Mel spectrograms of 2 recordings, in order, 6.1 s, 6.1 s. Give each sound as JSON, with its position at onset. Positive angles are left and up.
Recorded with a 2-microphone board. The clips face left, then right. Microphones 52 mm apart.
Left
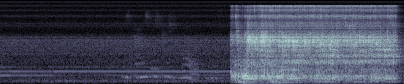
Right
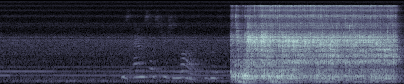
{"t": 1.8, "sound": "a woman speaking", "side_deg": -65, "distance_m": 6.0}
{"t": 3.5, "sound": "a toilet flushing", "side_deg": 5, "distance_m": 0.6}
